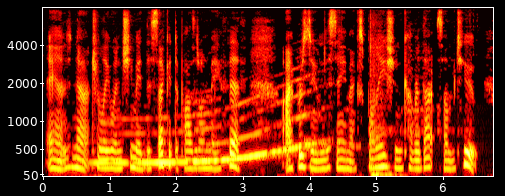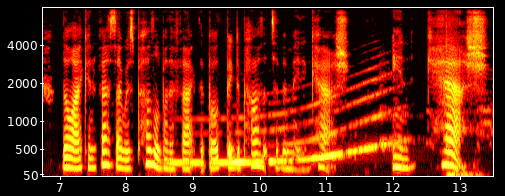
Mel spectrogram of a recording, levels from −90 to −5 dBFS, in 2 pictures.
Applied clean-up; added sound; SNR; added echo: classical method spectral subtraction.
